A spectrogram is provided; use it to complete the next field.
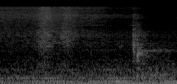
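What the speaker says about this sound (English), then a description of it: "25 psi, and as you can see, atomises the paint really well" A Creos PS270 airbrush driven by a compressor at about 25 psi sprays opaque paint, a soft, steady hiss close by with faint pulses of atomised spray.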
